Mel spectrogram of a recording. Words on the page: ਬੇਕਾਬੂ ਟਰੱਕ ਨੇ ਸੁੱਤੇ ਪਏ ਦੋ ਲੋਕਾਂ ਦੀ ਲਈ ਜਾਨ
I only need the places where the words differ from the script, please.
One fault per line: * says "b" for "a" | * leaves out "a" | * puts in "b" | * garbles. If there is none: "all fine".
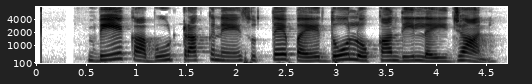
all fine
